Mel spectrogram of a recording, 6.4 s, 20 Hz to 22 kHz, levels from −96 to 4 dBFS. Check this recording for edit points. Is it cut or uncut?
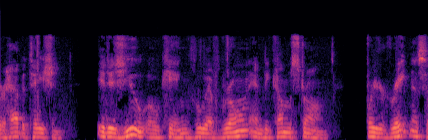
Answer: uncut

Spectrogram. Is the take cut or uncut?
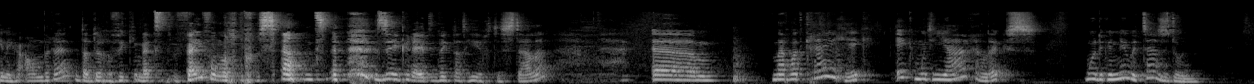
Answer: cut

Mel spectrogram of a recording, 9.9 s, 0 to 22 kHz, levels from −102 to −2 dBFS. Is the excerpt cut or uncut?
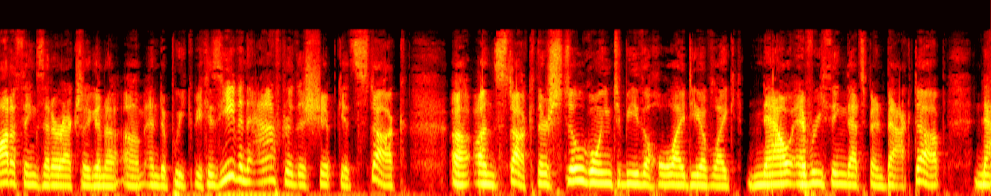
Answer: cut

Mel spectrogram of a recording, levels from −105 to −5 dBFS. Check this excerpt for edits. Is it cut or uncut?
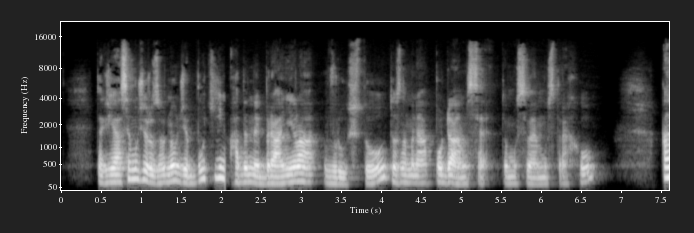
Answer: cut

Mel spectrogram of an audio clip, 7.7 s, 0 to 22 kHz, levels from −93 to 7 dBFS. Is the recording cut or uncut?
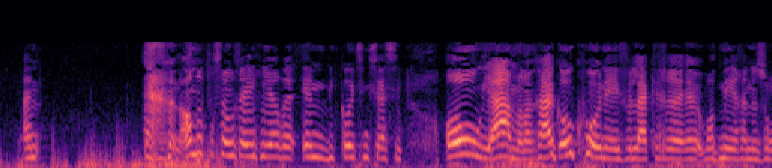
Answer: uncut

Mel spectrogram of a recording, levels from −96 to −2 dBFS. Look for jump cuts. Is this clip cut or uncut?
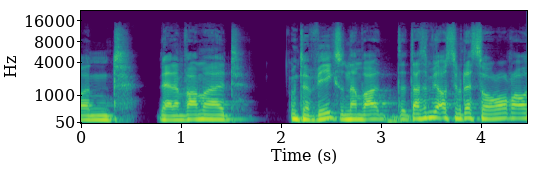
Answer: uncut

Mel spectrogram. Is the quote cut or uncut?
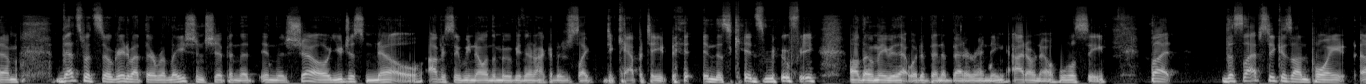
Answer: cut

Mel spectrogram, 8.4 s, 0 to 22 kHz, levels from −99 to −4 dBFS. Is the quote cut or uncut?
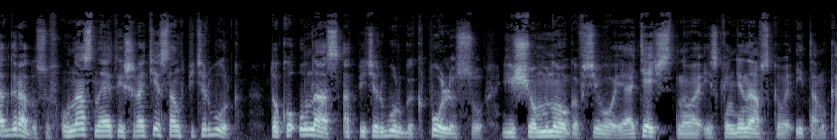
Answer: uncut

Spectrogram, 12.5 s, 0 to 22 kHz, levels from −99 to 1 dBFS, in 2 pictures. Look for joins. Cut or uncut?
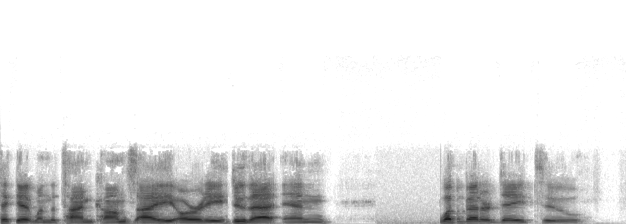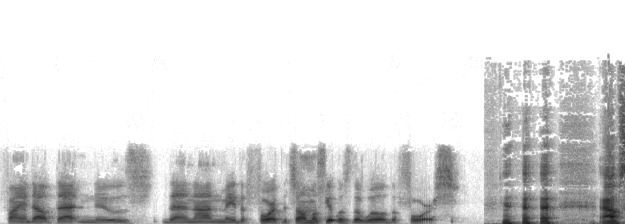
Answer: cut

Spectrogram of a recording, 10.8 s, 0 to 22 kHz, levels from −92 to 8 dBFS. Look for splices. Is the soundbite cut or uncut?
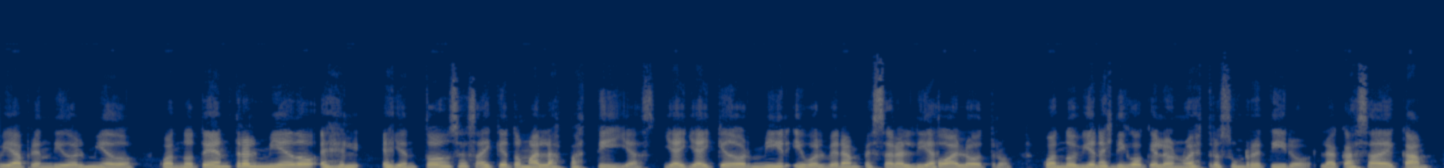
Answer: cut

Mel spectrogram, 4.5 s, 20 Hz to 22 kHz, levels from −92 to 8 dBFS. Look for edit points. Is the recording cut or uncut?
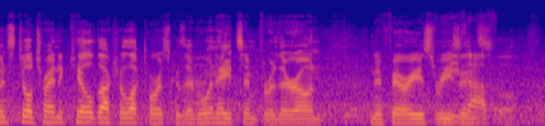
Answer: cut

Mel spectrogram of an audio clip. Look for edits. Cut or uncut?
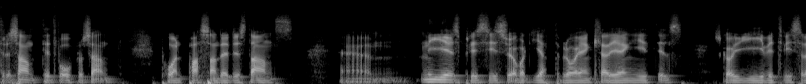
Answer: uncut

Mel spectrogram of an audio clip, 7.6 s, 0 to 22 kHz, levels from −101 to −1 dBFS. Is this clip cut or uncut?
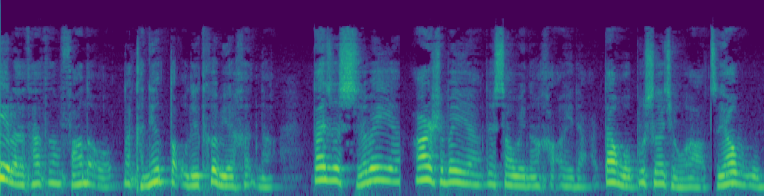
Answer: cut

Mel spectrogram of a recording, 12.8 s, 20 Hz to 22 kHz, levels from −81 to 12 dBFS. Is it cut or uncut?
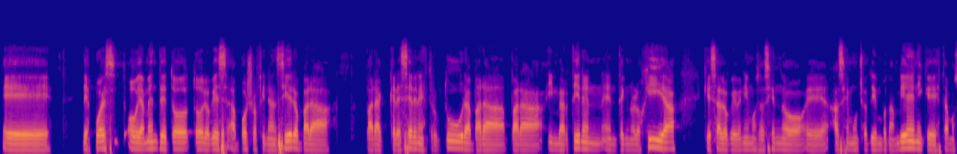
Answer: uncut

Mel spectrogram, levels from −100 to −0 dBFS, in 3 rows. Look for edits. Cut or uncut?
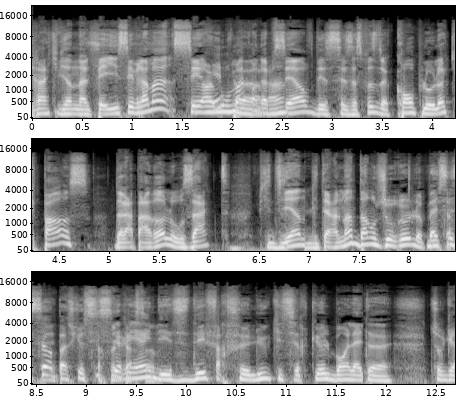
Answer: cut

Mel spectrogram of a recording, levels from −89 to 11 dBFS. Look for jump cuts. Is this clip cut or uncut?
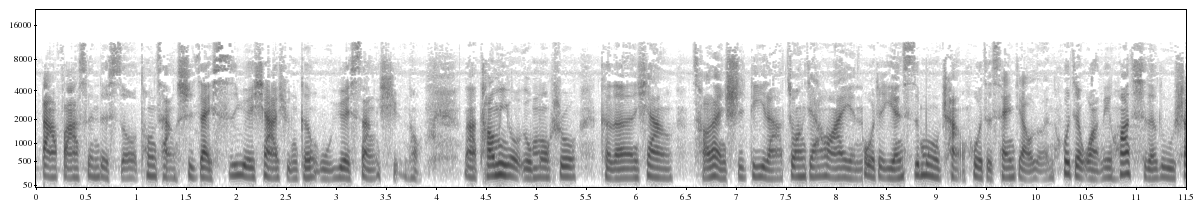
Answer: cut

